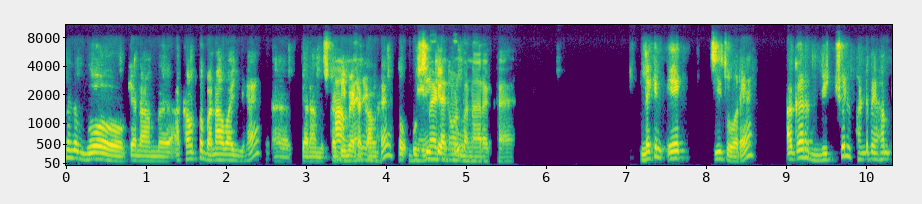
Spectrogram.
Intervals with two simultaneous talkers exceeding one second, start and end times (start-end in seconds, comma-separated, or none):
none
